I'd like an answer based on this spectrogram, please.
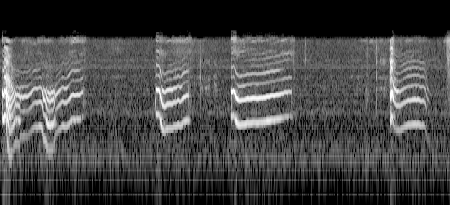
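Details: A female Pomeranian whining to beg for goldfish crackers; drawn-out, gurgling whines that dip then level off, some held nearly two seconds, in four bursts over quiet gaps.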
